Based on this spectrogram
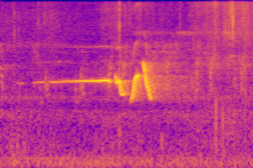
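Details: Japanese bush warbler singing early in the morning in the mountains: a long, steady whistled note that slowly rises, then a quick, sharp two-part flourish to finish, with faint background hiss.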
